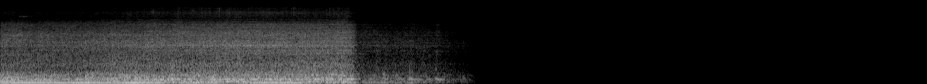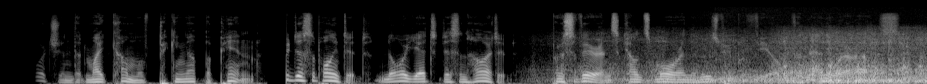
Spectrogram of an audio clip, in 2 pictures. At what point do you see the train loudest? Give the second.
18 s.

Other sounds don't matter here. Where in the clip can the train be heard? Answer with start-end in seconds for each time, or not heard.
0.0-4.8, 14.4-18.5.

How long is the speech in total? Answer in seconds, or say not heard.
9 s.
